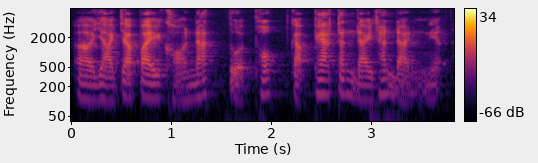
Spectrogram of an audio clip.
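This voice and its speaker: A man's voice: mid-range voice, brisk, creaky. An older male physician from Thailand, a guest in an interview, explaining with worked examples and politely addressing the listeners.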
